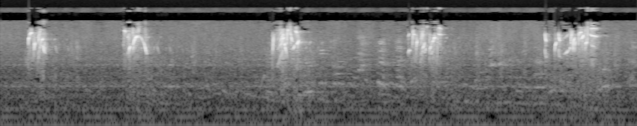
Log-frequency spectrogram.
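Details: Goldfinch, Collo (القل) type, producing short separate bursts of high buzzy twitter roughly every two seconds, with a faint background hum.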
